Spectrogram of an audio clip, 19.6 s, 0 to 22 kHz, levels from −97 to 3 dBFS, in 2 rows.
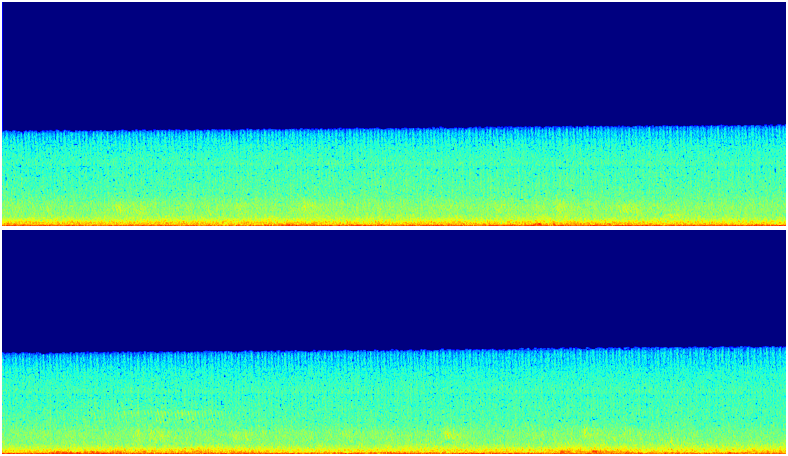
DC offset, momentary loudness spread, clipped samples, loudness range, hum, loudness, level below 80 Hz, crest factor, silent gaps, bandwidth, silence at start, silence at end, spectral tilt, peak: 0.5%; 3 LU; under 0.1%; 2 LU; none; -20 LUFS; -16 dBFS; 12 dB; none; 9.8 kHz; 0 s; 0 s; -6.5 dB/octave; -4 dBFS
